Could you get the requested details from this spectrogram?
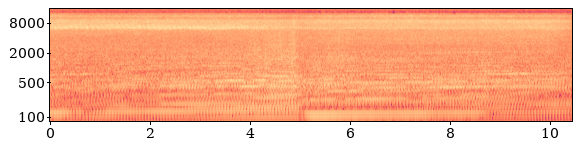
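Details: Built, cammed WS6 V8 on the dyno after fresh plugs and a revised idle tune: lopey, loud idle with an uneven chop about three beats a second and a brief dip midway. Idle sounds better; normal cammed idle.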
